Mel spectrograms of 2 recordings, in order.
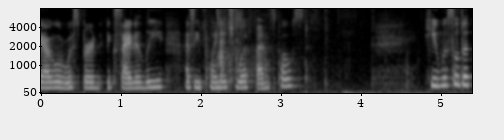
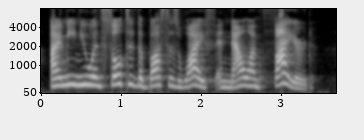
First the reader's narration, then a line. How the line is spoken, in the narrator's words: Theo Isidro shouted back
